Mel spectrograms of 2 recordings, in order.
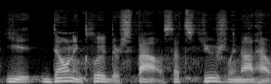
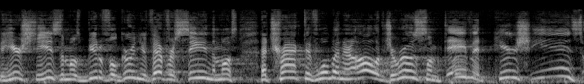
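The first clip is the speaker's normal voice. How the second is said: high, loud tempter voice offering the prize; tempting Satan; 13 semitones higher, 3 dB louder than usual. Acted. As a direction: dangle her before David like bait. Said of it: "Satan saying to David".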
